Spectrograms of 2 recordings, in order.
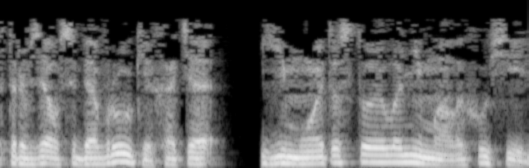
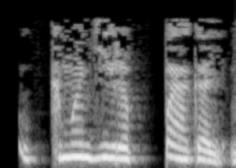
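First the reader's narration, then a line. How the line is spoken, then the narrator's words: Shrill squeal. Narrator (Russian): взвизгнула Шурочка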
